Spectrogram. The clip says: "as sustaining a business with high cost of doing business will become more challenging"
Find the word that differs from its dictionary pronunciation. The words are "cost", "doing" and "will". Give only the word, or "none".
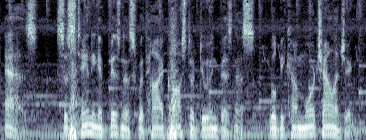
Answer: none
